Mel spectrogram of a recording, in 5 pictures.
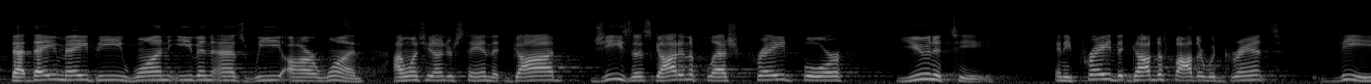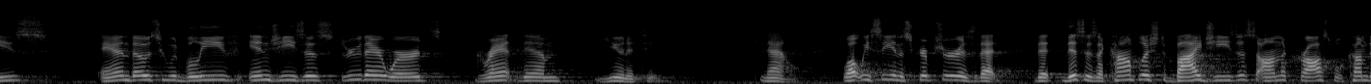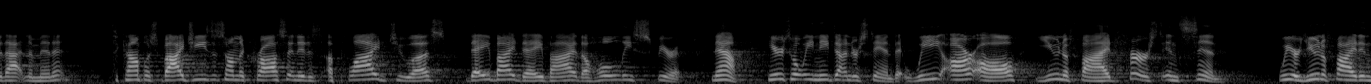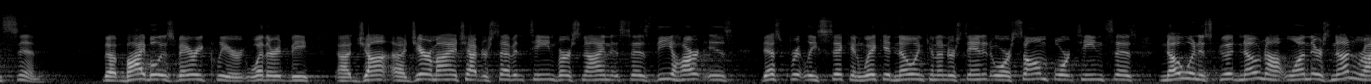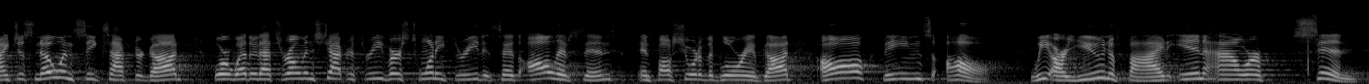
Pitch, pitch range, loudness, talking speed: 205 Hz, 185-225 Hz, -32 LUFS, 165 wpm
